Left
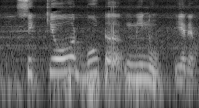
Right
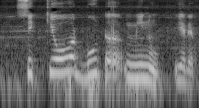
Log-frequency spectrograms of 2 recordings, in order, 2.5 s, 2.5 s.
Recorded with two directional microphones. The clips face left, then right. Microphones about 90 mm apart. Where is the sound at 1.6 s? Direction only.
45° right (ahead or behind).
